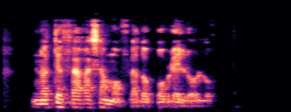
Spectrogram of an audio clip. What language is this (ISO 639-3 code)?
arg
